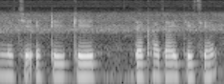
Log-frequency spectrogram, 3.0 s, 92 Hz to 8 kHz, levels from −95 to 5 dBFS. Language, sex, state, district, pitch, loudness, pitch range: Bengali, male, West Bengal, Cooch Behar, 140 Hz, -17 LUFS, 140-145 Hz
